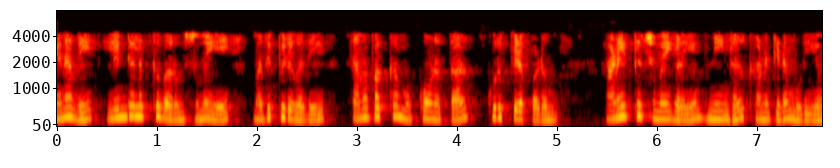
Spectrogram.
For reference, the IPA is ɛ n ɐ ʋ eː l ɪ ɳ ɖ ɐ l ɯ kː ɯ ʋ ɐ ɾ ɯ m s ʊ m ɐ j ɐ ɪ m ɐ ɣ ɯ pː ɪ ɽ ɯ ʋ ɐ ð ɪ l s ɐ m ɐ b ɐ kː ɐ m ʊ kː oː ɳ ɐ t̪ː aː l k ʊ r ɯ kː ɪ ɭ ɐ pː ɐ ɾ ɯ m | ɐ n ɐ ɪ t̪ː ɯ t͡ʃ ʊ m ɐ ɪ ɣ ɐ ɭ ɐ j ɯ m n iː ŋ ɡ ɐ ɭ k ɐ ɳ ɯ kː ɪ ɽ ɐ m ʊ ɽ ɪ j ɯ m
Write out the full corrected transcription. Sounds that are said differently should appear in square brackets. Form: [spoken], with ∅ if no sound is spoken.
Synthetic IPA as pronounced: ɛ n ɐ ʋ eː l ɪ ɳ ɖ ɐ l ɯ kː ɯ ʋ ɐ ɾ ɯ m s ʊ m ɐ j ɐ ɪ m ɐ [ð] ɯ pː ɪ ɽ ɯ ʋ ɐ ð ɪ l s ɐ m ɐ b ɐ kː ɐ m ʊ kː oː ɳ ɐ t̪ː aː l k ʊ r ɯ kː ɪ [ɽ] ɐ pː ɐ [ɽ] ɯ m | ɐ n ɐ ɪ t̪ː ɯ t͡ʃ ʊ m ɐ ɪ ɣ ɐ ɭ ɐ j ɯ m n iː ŋ ɡ ɐ ɭ k ɐ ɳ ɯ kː ɪ ɽ ɐ m ʊ ɽ ɪ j ɯ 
